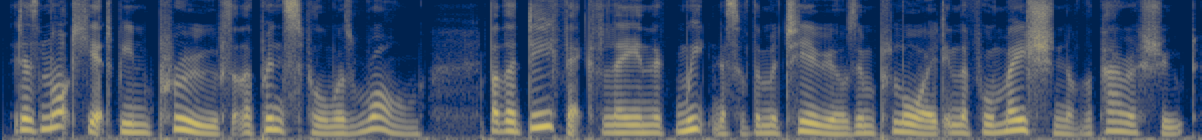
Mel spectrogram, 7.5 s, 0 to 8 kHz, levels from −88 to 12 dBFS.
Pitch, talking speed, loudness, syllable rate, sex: 175 Hz, 225 wpm, -17 LUFS, 5.9 syllables/s, female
